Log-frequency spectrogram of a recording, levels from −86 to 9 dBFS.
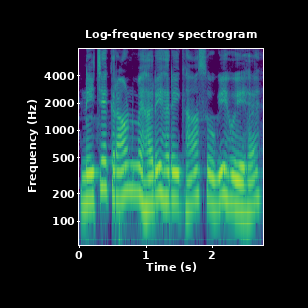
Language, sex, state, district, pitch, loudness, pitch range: Hindi, male, Jharkhand, Ranchi, 170 Hz, -12 LUFS, 155-185 Hz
